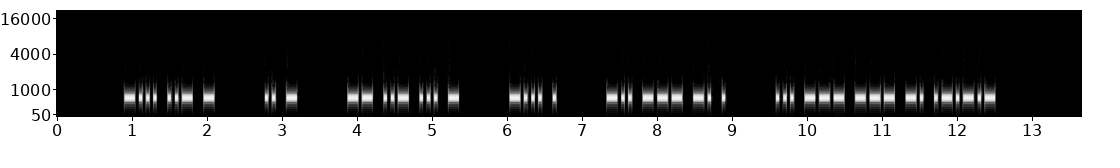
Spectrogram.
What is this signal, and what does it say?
Morse code, heard as a keyed tone, about 25 wpm, 700 Hz. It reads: BUT IT MUST BE DONE SOON.
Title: 2x Word-Spacing - Sentences from Top 500 Words - 25wpm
